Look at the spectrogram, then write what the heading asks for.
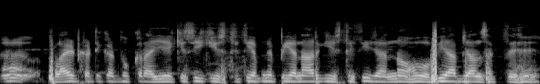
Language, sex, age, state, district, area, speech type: Hindi, male, 45-60, Uttar Pradesh, Lucknow, rural, spontaneous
